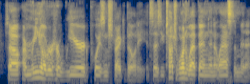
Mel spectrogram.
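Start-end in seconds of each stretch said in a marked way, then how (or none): none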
